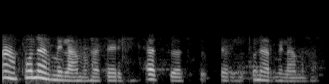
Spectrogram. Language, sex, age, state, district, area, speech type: Sanskrit, female, 30-45, Kerala, Kasaragod, rural, conversation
